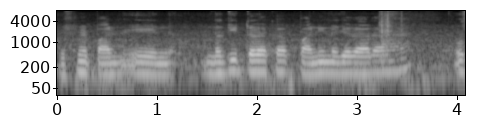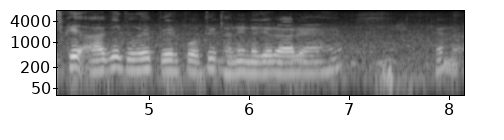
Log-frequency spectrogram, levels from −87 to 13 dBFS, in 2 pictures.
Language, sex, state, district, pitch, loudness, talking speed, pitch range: Hindi, male, Bihar, Katihar, 145 Hz, -17 LUFS, 170 wpm, 135-155 Hz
